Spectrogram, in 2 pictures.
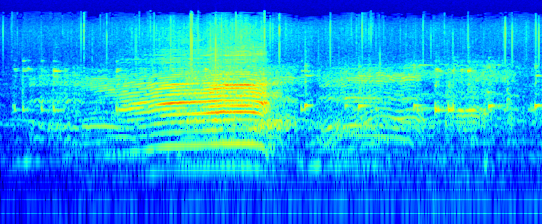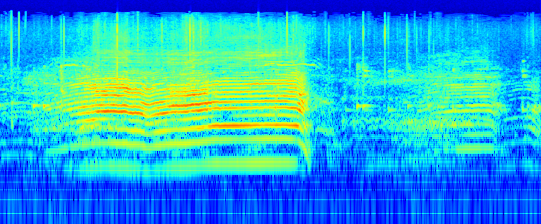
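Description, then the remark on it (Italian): Cows low in long, drawn-out moos as they advance, two big sustained calls standing out among shorter ones, loud, with no one talking. “Sempre solenni ed ingombranti avanzavano le mucche con lunghi muggiti.”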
